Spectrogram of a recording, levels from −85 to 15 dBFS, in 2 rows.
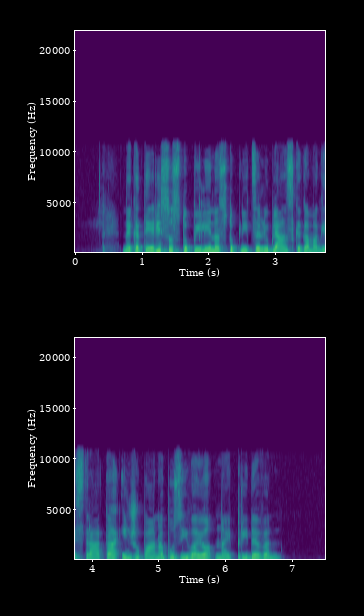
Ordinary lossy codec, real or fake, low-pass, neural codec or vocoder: none; real; 10.8 kHz; none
